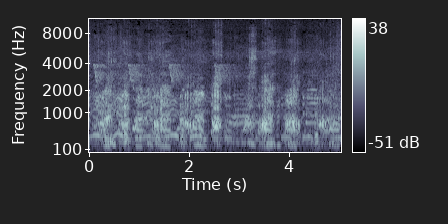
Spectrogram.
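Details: Hungry baby monkey Leo begging its mother for milk: rhythmic bursts of nasal, harmonic wails roughly twice a second, each opening with a thin falling whistle, with a second caller and background chatter overlapping.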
